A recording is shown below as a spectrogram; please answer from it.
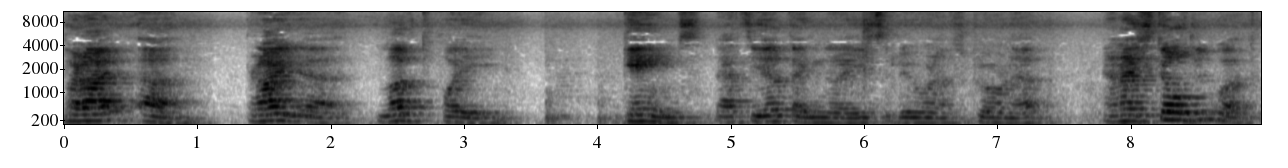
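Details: Adult man with slowly progressive ataxia diagnosed in 2003, affecting his speech, writing and balance; ataxic dysarthria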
